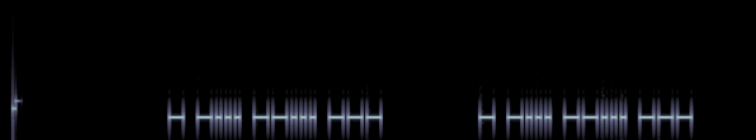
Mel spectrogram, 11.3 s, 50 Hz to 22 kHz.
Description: Morse code, heard as a keyed tone, about 17 wpm, 700 Hz. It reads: TB7O TB7O
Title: DXCC-100 Call Signs - 4 Characters - Repeated 2x - 17wpm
